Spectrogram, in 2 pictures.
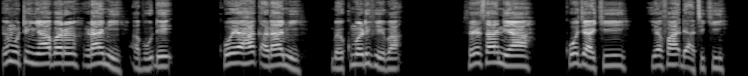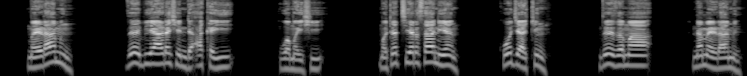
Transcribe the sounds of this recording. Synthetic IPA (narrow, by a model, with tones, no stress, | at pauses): ʔɪ˦mmʊ˨tʊ˦˨mjaː˦bɐ˦rɽaː˦miː˨ʔa˨buː˨ɗeː˦ | kʷoː˦jaː˦ha˦kʼa˨ɽaː˦miː˨ | ba˨jkʷʊ˦ma˦ɽʊ˦ɸeː˨ba˦ʔ | sa˦jsaː˦nɪ˨jaː˦ | kʷoː˦d͡ʒaː˨kʲiː˦ | jaː˦ɸaː˦ɗe˨ʔa˨t͡ʃɪ˦kʲiː˦ | ma˨jɽaː˦mɪ˨n | za˦˨bɪ˦ja˦ɽɐ˦ʃɪ˨nda˨ʔa˦ka˨ji˦ | wɐ˨ma˨jʃiː˦ | mɐ˨tɐ˦t͡ʃːɪ˦jɐ˦rsaː˦nɪ˨jɐ˦ŋ | kʷoː˦d͡ʒaː˨kʲɪ˦ŋ | za˦˨zɐ˦ma˦ | na˦ma˨jɽaː˦mɪ˨n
